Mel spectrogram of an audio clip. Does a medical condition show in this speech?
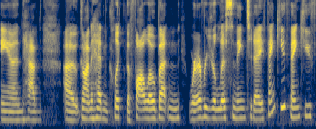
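Yes: repaired cleft palate, cleft palate without cleft lip; congenital cleft, roof of mouth only, single repair by plastic surgeon at about 9 months; uses voice for radio hosting, singing and public speaking.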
